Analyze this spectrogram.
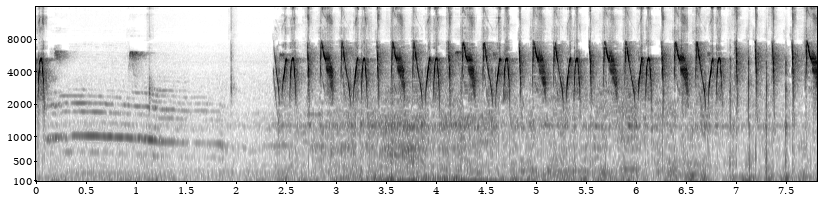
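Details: Prinia, called ciblek sawah, after two quiet seconds bursts into a loud, rapid run of high, sharply down-slurred chirps, a few per second, with buzzy clicks between them.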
